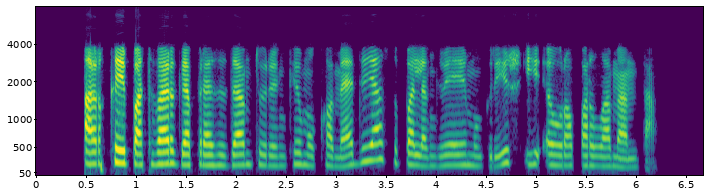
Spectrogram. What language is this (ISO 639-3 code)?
lit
